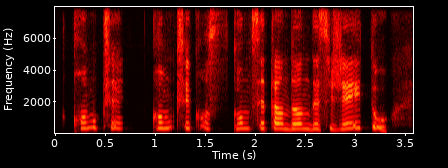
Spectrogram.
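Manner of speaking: acted stunned reaction. Retelling a client's reaction in a session, imitating someone in shock. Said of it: "ela ficou em choque".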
